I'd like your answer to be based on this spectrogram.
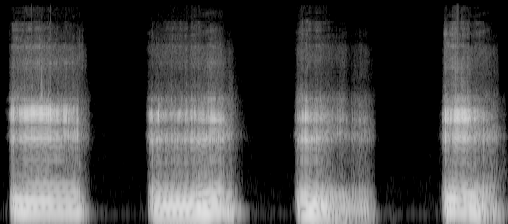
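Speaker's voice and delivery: e level, rising, dipping, then falling; e in four tones. Shown as a demonstration. Teacher reading the row aloud, e through four tones. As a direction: run e through all four tones in turn. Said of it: "pay the attention, uh, to the tones".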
